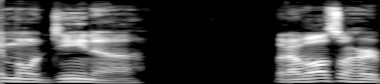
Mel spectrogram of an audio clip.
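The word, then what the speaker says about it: Modena: a gated 360 Modina see we always say Modina but I've also heard Moda and I looked it up and it's pronounced Modina so it was a gated blue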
